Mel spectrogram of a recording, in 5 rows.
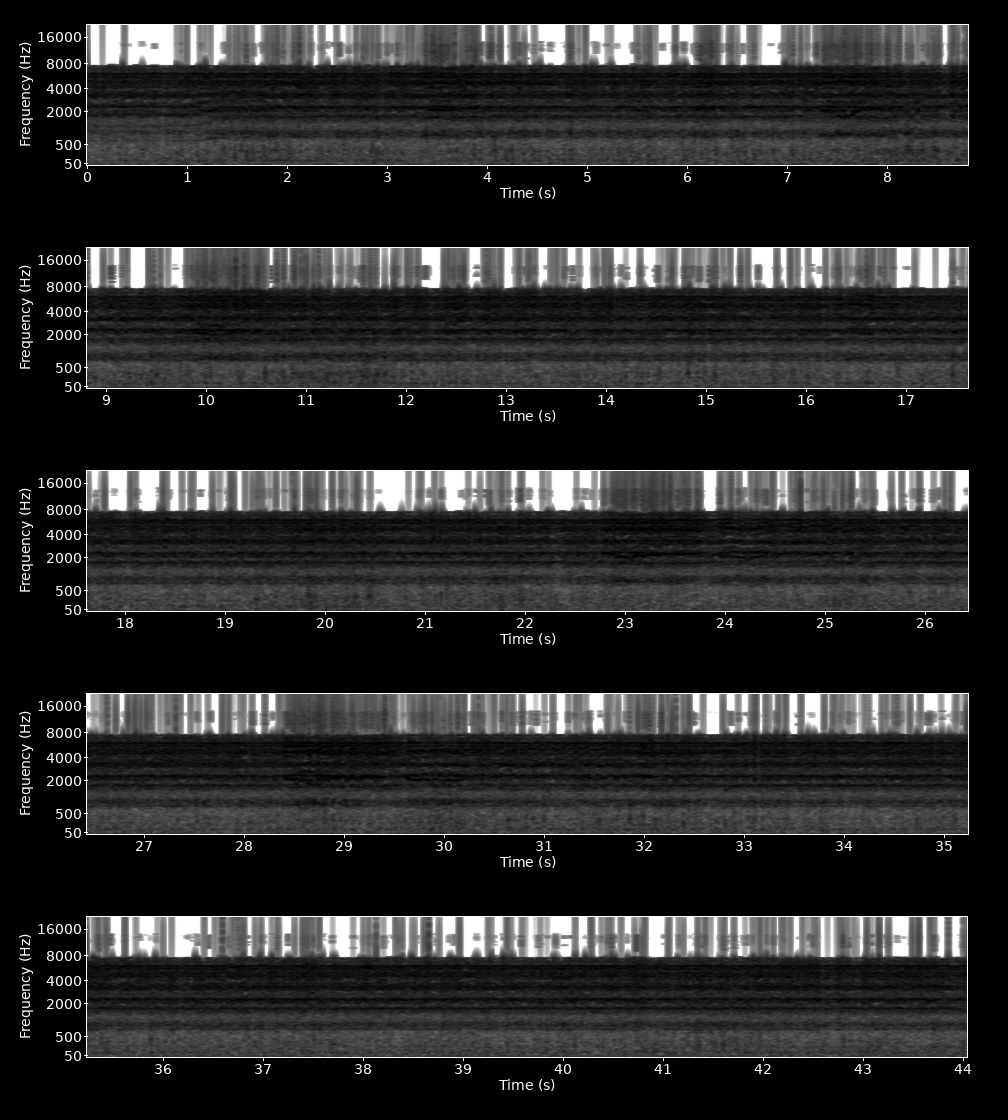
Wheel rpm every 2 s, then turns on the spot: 180, 200, 200, 200, 200, 190, 200, 200, 200, 200, 200, 200, 200, 200, 200, 200, 200, 200, 200, 200, 200, 200.
none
